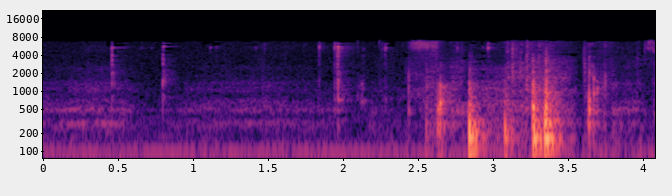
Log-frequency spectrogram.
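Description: Handling of a small glass jar, its thin wire handle and a pair of wire cutters: a few faint scattered clicks, then a cluster of louder knocks and taps in the last second and a half.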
